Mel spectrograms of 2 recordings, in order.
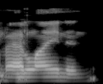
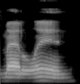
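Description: First: The last syllable does not sound like 'Lynn'. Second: The last syllable sounds like 'Lynn'. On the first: "I say Madeline" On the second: "she just wants to have every one of her daughters named Lynn"

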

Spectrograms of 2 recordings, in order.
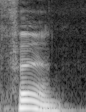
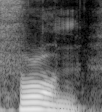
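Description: First: The vowel sounds like the 'er' in fern. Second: The vowel sounds like the 'aw' in fawn. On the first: The speaker calls it wrong. "I've been pronouncing it Fern" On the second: The speaker calls it right. "It's something akin to Fawn"

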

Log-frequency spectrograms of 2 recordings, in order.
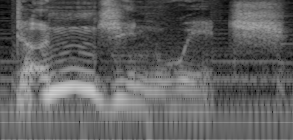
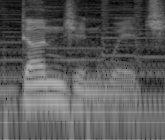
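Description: First: The name is said in a playful put-on accent. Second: The name is said in a plain, clear voice. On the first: "I say that with a fun accent every time" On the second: "if you couldn't understand me"

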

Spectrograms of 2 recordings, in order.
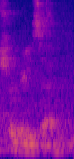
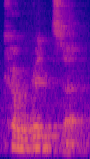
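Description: First: The word is pronounced like the Spanish sausage. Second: The word is pronounced the Greek way. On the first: The speaker calls it wrong. "not chorizo" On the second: The speaker calls it right. "it's pronounced in the Greek chorizo"

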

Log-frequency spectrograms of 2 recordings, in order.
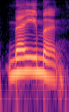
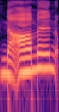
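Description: First: The name is said in an Appalachian style. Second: The name is said in a Hawaiian-like style. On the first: "or Appalachian" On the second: "like Hawaiian"

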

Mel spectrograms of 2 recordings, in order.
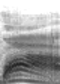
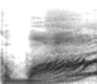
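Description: First: It is said in an angry way. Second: It is said as a question.

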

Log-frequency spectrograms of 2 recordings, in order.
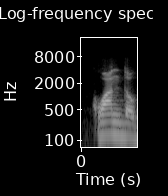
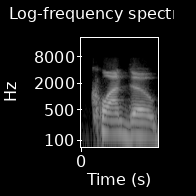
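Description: First: The word is said in a native-like Italian way. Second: The word is said with an American English accent. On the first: The speaker calls it right. "It's quando" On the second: The speaker calls it wrong. "Your Caucasian accent. ... And you say quando"

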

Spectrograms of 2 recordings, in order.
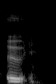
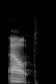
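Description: First: It is said with an exaggerated Canadian vowel. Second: It is said with an American vowel.

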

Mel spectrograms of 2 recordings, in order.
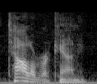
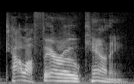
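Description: First: The name is said as three syllables, 'Tolliver'. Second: The name is said with every spelled syllable. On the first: The speaker calls it right. "it's Tolliver County. Almost like Bolivar, but with a T" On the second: The speaker calls it wrong. "You'd think it would be Taliaferro County"

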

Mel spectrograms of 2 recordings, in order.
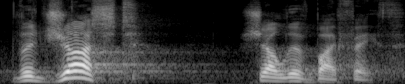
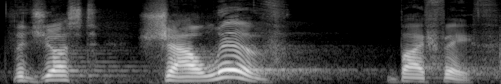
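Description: First: The word 'just' carries the main stress. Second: The main stress falls away from 'just'.

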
